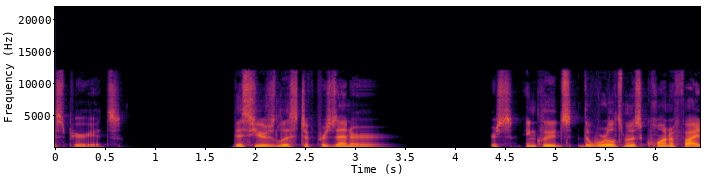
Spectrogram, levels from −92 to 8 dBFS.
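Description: At 3.05 s the speech stalls in a call audio freeze, most likely because packets were held up in transit and the jitter buffer ran dry. The receiver stretches the last sound into a short fading buzz or hiss, then about 0.98 s of silence, and the speech resumes at 4.38 s exactly where it stopped. The 1.31 s gap is inserted rather than cut out, so nothing is lost, but everything afterward arrives later. The band tops out near 12 kHz, as a 64 kbps Opus call path would.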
